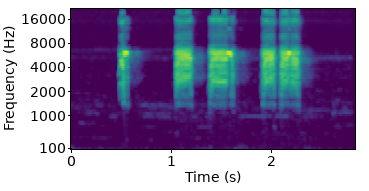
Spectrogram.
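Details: Young black francolin, five months old, giving its first calls: a short clipped note followed by two pairs of loud, rasping, scratchy notes, each pair about a second apart, over a quiet background.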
